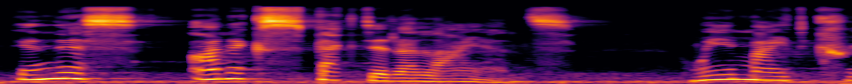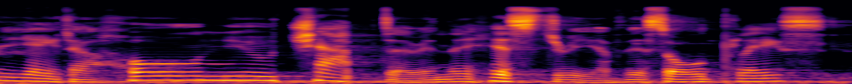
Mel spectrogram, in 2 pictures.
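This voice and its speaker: Gruff old granny of a haunted house, teasing, lively intonation, long reverb over noticeable noise. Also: female voice, extremely low pitch, heavily acted. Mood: wistful, teasing. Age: older. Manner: menacing yet secretly tender, theatrical. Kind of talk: scripted roleplay ASMR monologue.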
